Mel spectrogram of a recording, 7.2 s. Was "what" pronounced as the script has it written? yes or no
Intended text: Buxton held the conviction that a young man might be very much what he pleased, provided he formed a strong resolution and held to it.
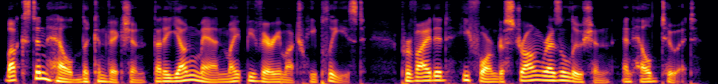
no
